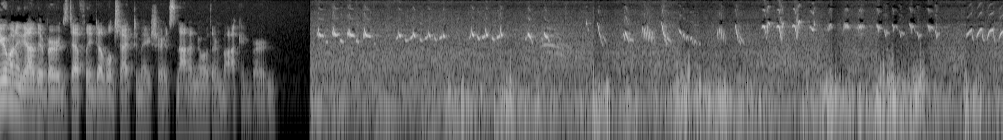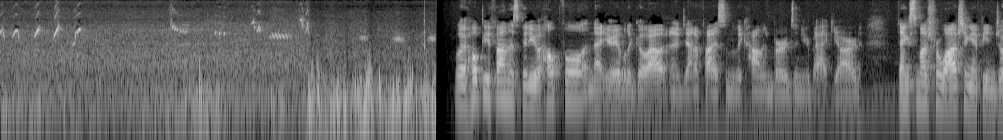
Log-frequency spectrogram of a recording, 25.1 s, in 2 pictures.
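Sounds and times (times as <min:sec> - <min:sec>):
mockingbird singing: 0:03.9 - 0:13.6, 0:14.6 - 0:17.6.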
